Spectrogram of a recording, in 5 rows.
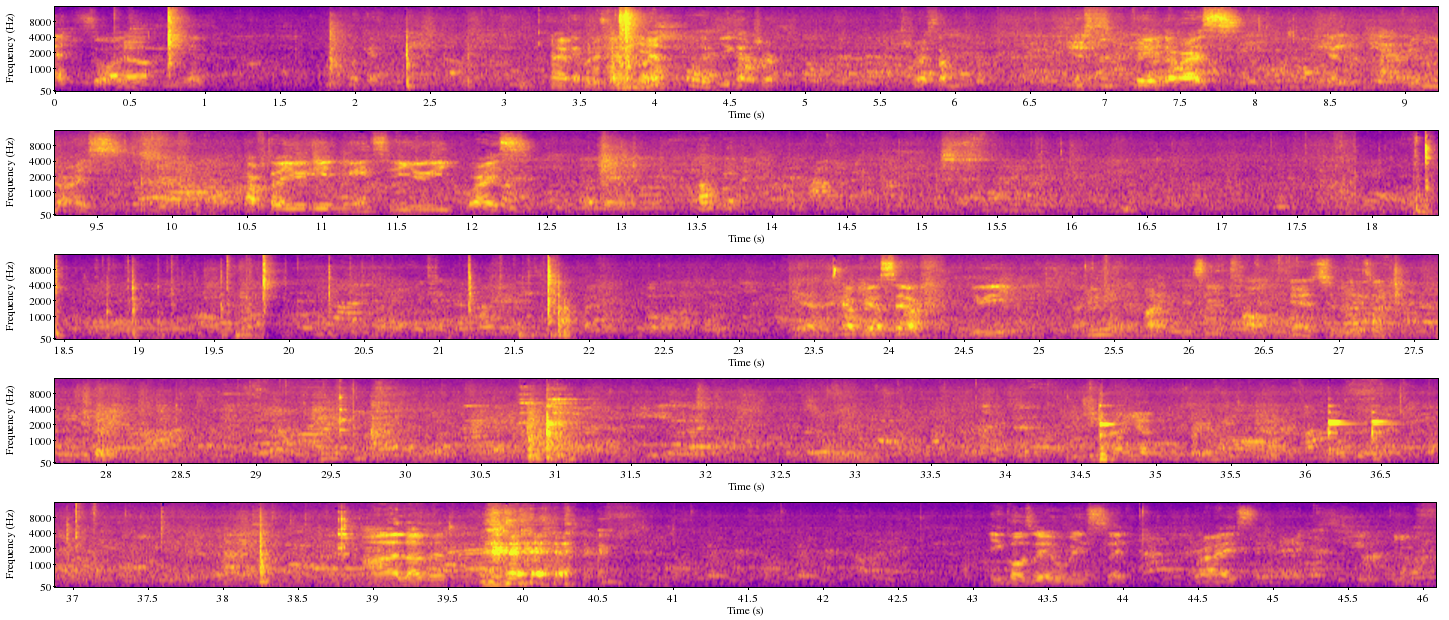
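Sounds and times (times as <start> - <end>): low voices: 0.6 - 43.1
chopsticks clinking against bowls: 36.1 - 36.7.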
